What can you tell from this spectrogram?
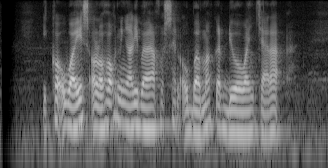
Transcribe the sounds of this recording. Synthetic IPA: ʔikɔʔwaisɔ̰lɔɦɔk̚niŋalibaɾak̚husɛnʔo̰bamakɨrdiwawaɲt͡ʃaɾa

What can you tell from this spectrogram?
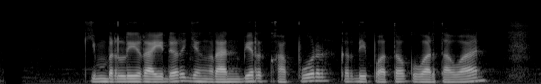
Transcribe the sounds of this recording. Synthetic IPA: kimbərliɾajdərd͡ʒɨŋɾanbirkʰapʊrkərdipɔt̪ɔkəwart̪awan

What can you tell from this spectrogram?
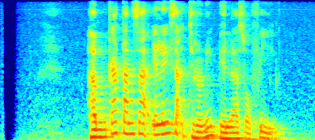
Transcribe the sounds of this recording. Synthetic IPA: hamkat̪ansaʔelɪŋsa̰ʔd̥ʒ̥ɾo̤nɪŋb̥e̤lasofi

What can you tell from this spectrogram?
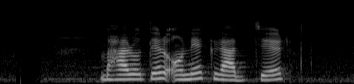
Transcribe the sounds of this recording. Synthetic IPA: bʱaɾot̪eɾɔnekɾadʑeɾ

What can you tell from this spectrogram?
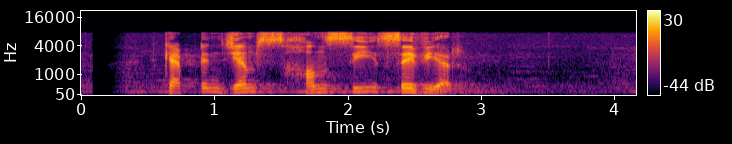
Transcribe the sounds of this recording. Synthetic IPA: kɛp̚ʈend͡ʒemshə̃nsiseʋiəɾ

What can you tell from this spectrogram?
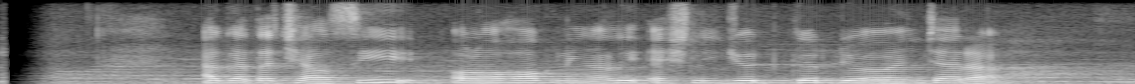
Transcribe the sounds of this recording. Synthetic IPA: ʔaɡat̪at͡ʃɛlsiʔɔlɔɦɔk̚niŋaliʔɛʃlid͡ʒud̚ɡərdiwawaɲt͡ʃaɾa

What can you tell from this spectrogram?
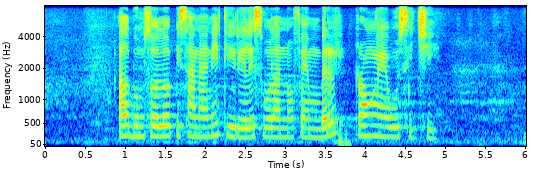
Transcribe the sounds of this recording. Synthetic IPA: ʔalbʊ̤msolɔpisananed̪̥i̤ɾelɪswulanːofɛmbərrɔŋːewusid̥ʒ̥i̤

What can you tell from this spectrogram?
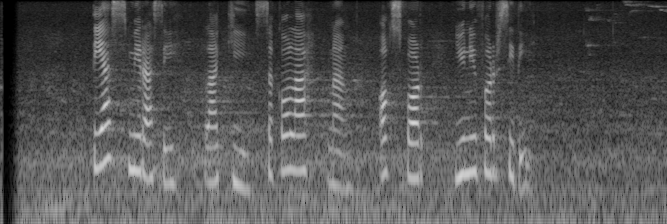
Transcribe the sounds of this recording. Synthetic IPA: t̪iasmiɾasɪh | laɡ̥i̤səkolahnaŋʔɔksfɔrt̪̚ | junifərsit̪i

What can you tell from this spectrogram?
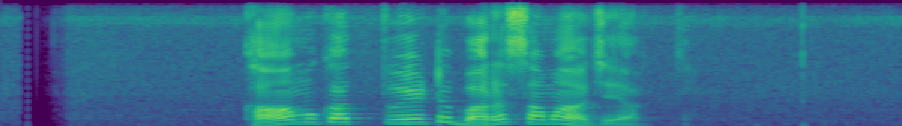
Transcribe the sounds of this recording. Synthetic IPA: kaːmukat̪ʋejəʈəbaɾəsamaːd͡ʒeja̰k̚

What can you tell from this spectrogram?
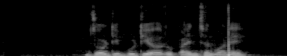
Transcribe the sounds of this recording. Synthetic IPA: d͡zʌʈibuʈiɦʌɾupajnt͡sʰʌnbʱʌne

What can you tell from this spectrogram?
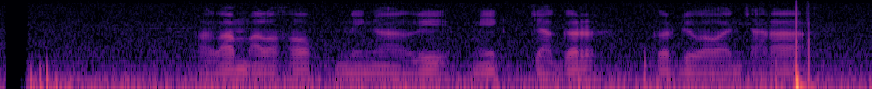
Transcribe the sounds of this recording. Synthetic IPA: ʔalamalɦɔk̚niŋalimik̚d͡ʒaɡərkɨrdiwawaɲt͡ʃa̰ɾa

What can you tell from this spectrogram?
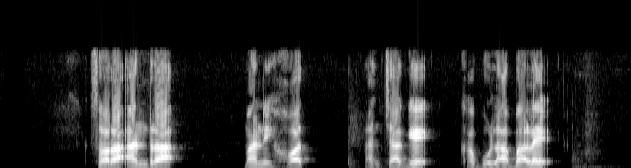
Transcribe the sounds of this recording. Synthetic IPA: sɔɾaʔandɾa | manihɔt̪̚ | la̰nt͡ʃaɡɛ | kabulabalɛʔ

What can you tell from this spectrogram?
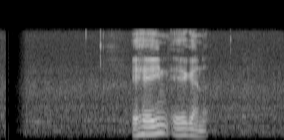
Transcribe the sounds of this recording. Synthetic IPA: eɦeinʔeːɡænə

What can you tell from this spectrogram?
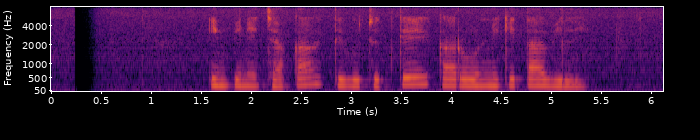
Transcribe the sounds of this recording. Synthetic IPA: ʔimpined̥ʒ̥ä̤kad̪̥i̤wud̥ʒ̥ṳt̪̚kekaɾonikit̪awili

